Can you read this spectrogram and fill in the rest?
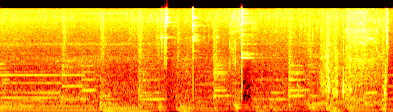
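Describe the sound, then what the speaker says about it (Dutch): Cod fillet hitting hot olive oil in a pan, a soft sizzle that jumps up partway through, with sharp clinks and scrapes of a spatila against the pan over a low background hum. "De kabeljauw gaat in de pan, in de hete olie."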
